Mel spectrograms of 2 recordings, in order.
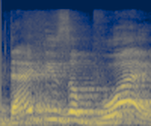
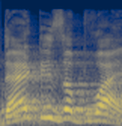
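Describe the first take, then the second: First: Very slow, word by word, as if for note-taking; slow classroom dictation read. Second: Said in the usual way. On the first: Shown as a demonstration. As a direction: spell out the sentence slowly for the class. Teacher dictating example sentence. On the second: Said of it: "मैं कह रहा हूँ".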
